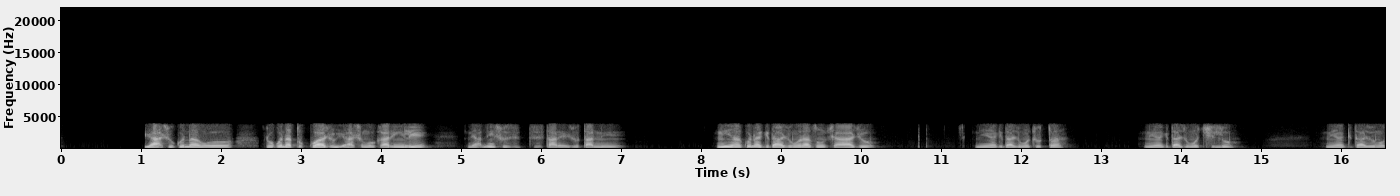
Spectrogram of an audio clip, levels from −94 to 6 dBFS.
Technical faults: Bluetooth CVSD headset codec

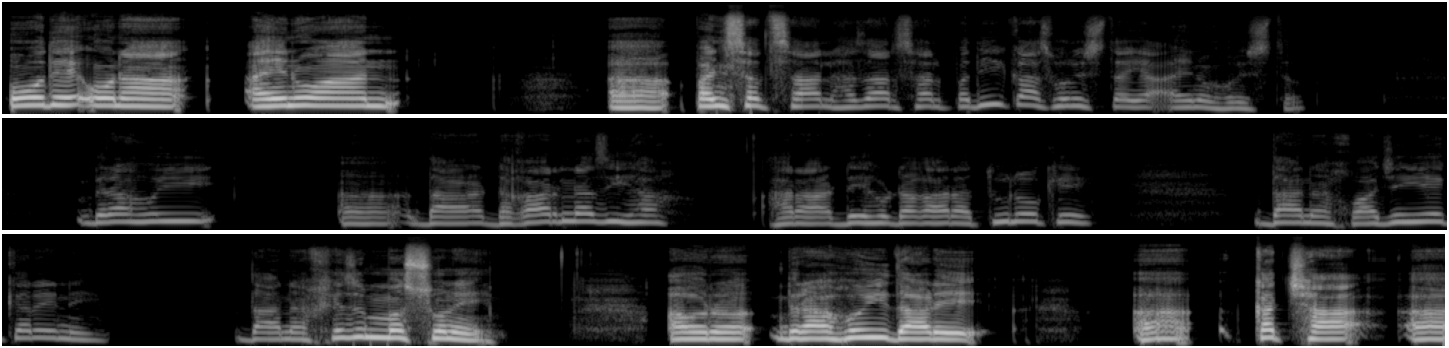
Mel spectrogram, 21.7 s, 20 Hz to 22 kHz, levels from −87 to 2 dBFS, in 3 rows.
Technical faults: zipper noise

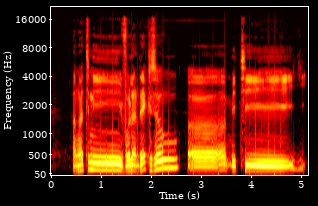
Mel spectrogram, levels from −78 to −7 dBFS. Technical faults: periodic USB or driver dropouts

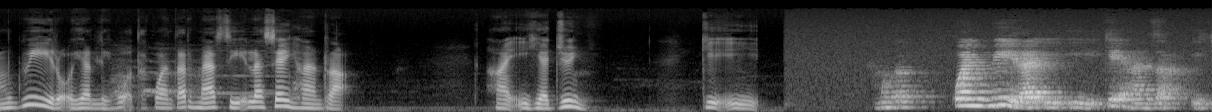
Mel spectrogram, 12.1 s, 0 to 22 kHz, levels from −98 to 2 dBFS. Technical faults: switch to a distant microphone

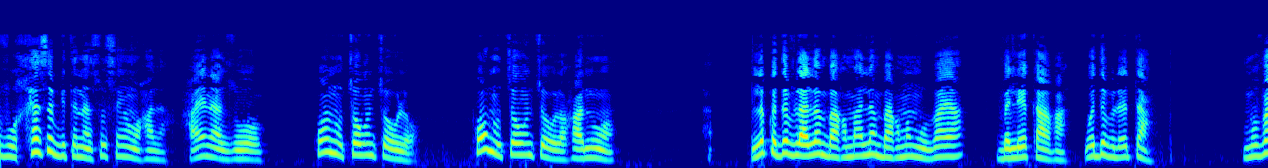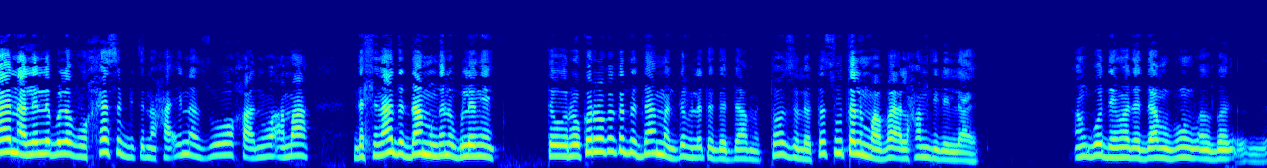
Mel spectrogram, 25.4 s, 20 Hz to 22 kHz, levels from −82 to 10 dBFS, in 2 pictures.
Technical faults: Vorbis compression

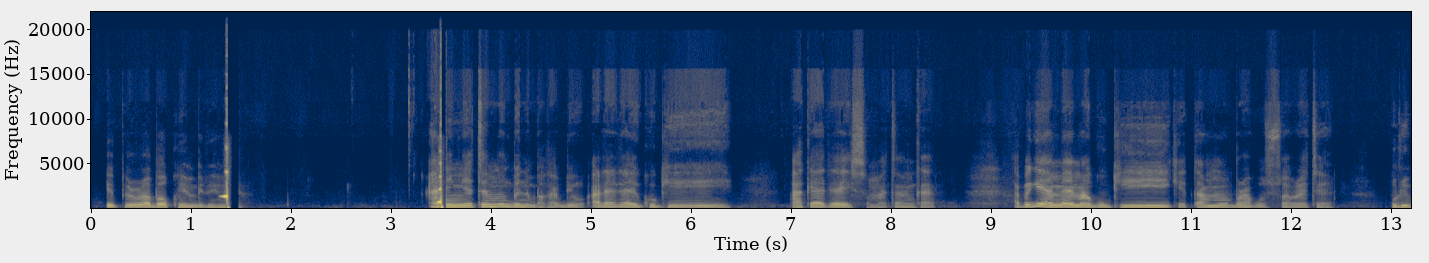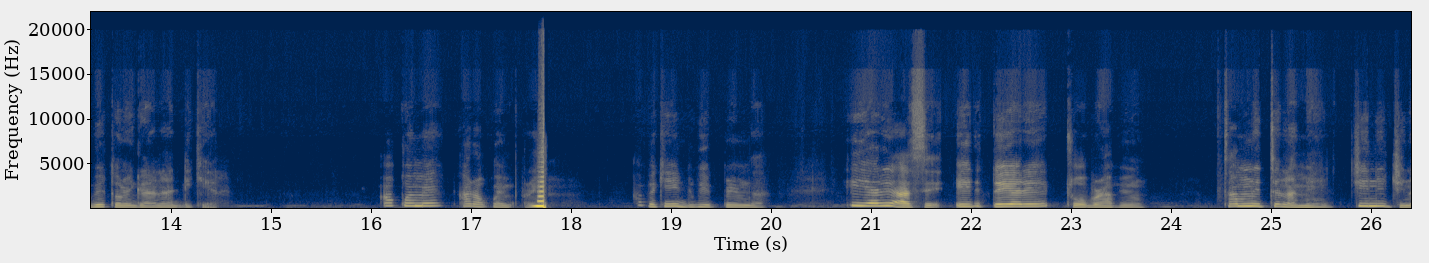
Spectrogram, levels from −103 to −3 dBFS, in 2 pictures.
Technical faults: unstable filter

